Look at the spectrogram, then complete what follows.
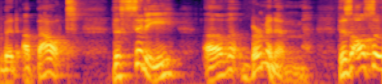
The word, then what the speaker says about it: Birmingham: We definitely say, Birmingham. we would call this Birmingham. As a matter of fact, we have Birmingham, Alabama, and that's how we would pronounce that. But I know you guys in the UK would say something along the lines of Birmingham. Yeah. The H seems to be a little bit silent.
